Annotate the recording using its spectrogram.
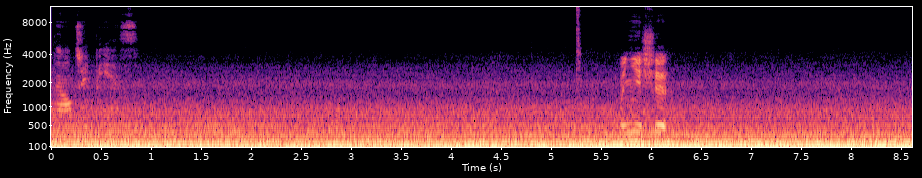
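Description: Steady low rumble of engine and tyre noise heard from inside a moving vehicle's cab, driving through a road tunnel.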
